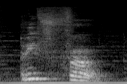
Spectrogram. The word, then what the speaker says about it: prefer: Also, prefer. The stress is on the last syllable.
